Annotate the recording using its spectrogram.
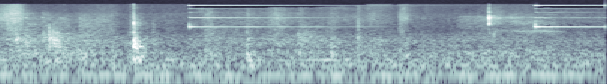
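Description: An LED light therapy device being switched on: a click about a second in, then a faint, steady high-pitched electronic tone that cuts out briefly and comes back near the end.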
